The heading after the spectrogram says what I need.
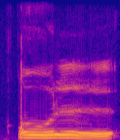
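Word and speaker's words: قُلْ: দেখুন কুল আউ কফকে জিহ্বার গোড়া থেকে উচ্চারণ করতে হবে।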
